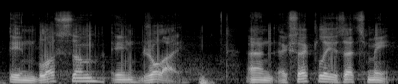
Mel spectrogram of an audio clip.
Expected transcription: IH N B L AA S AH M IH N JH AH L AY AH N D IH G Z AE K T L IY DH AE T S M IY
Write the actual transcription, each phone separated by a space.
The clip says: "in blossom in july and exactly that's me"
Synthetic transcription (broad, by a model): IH N B L AA S AH M IH N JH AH L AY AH N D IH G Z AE K T L IY DH AE T S M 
